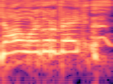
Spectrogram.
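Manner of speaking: very high, loud yelled holler. Retelling watching the game in the room, retelling own yelling at the tv. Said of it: "I'm yelling at the T V".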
